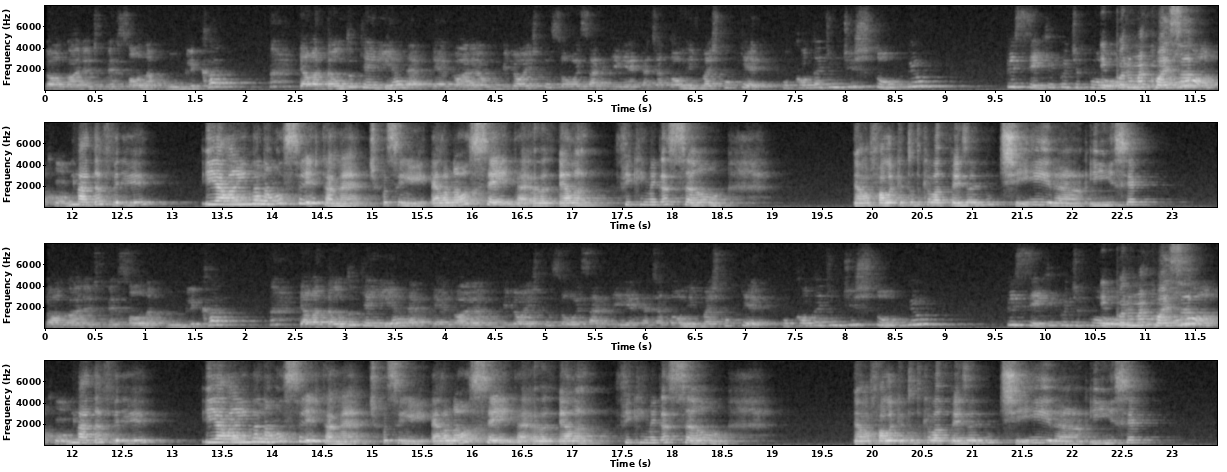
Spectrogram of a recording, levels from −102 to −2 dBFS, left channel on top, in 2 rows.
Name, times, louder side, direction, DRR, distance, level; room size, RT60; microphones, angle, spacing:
voice 1, 0.0-1.8 2.2-7.1 7.5-8.8 9.6-12.0 13.5-14.1 15.6-16.7, equal, 35° left, -3 dB, 1.2 m, -33 dB
voice 2, 10.5-11.5 12.0-12.8 13.3-17.2 17.5-18.9 19.8-22.7, left 1 dB, 20° left, 7 dB, 0.5 m, -27 dB
8.6 x 6.3 x 2.8 m, 0.96 s
head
